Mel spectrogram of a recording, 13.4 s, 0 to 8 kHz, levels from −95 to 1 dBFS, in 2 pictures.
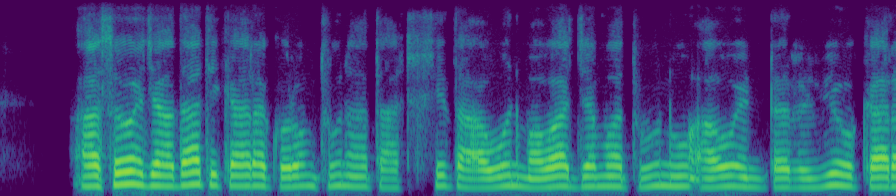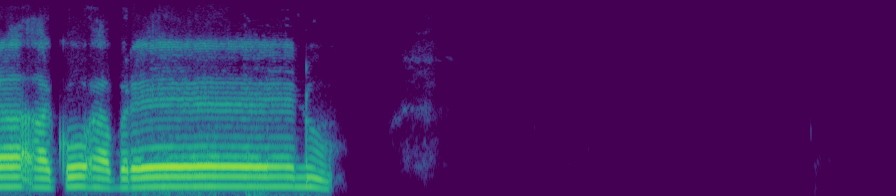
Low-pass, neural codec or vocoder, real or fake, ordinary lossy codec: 7.2 kHz; none; real; Opus, 24 kbps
